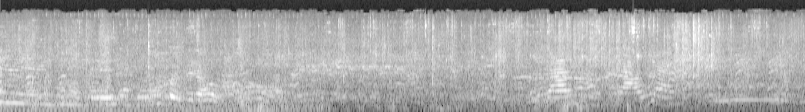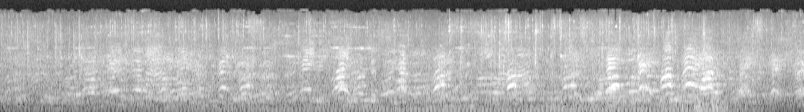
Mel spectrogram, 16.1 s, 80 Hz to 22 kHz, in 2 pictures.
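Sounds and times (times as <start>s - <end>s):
voices calling out: 0.0s - 16.0s
horses trotting: 3.3s - 16.0s.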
